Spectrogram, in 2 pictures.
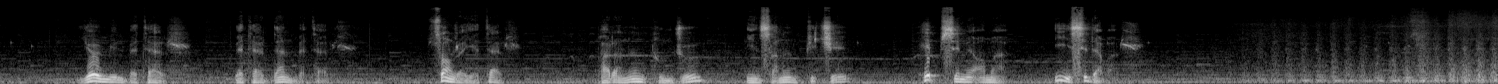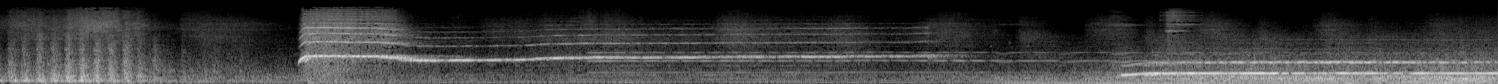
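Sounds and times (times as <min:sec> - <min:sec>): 
speech: 0:00.8 - 0:03.6, 0:04.3 - 0:05.2, 0:06.0 - 0:08.6, 0:09.2 - 0:11.2
train engine rumbling at station platform: 0:06.1 - 0:29.9
train whistle blasting as train departs station: 0:18.0 - 0:29.9.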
